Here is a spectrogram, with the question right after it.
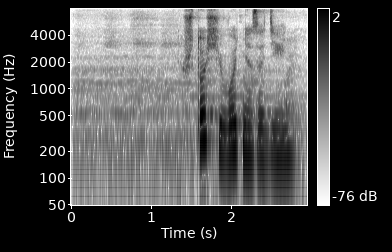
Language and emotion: Russian, neutral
